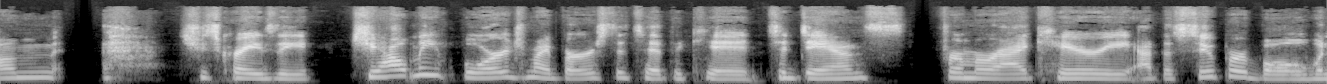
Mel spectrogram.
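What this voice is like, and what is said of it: Usual voice. Nothing is said of it.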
